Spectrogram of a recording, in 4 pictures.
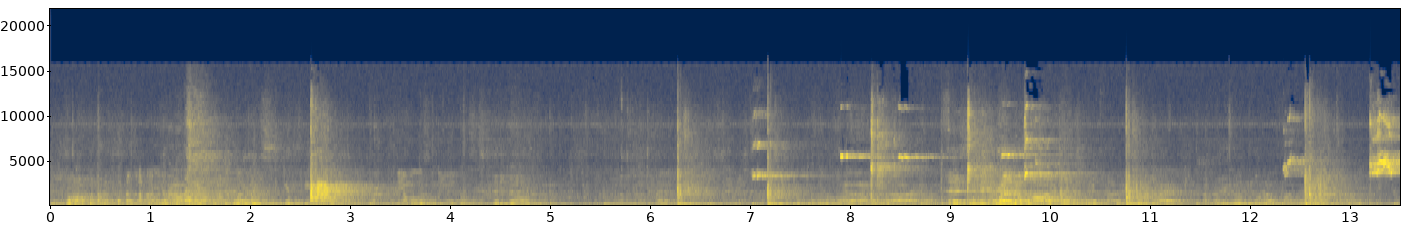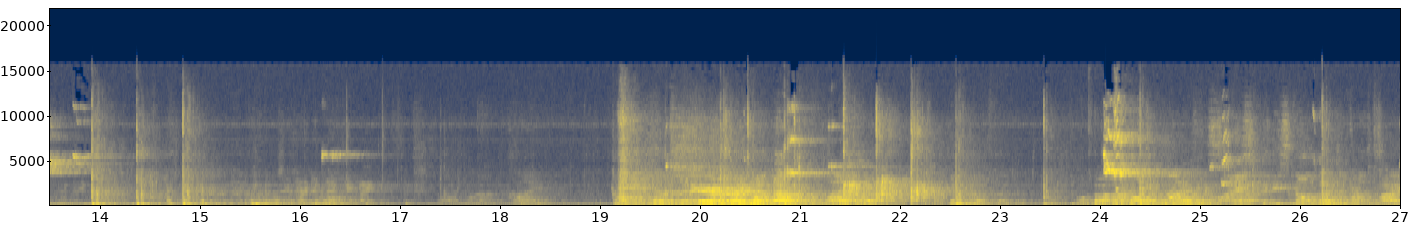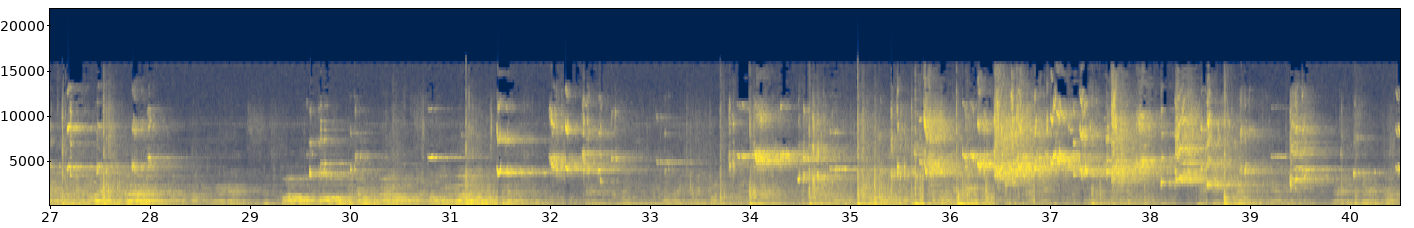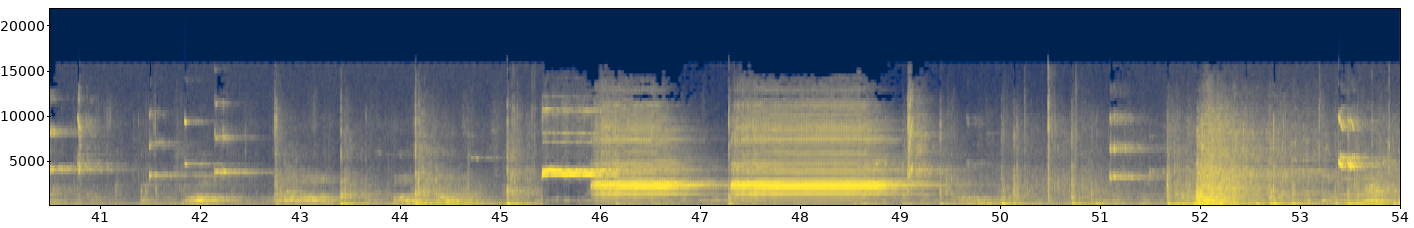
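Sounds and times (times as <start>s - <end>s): basketball bouncing: 4.5s - 7.6s, 10.7s - 11.1s, 13.9s - 15.2s, 33.7s - 36.6s, 43.4s - 44.4s, 45.0s - 45.4s, 48.5s - 53.2s
scoreboard buzzer: 45.5s - 49.5s.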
